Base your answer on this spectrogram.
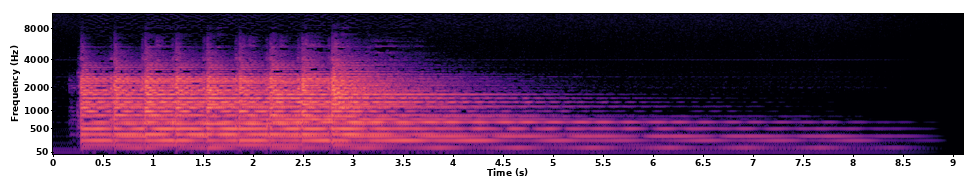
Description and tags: Single note with its 4th
Just a B with its 4th note.
4, Electric, guitar, note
